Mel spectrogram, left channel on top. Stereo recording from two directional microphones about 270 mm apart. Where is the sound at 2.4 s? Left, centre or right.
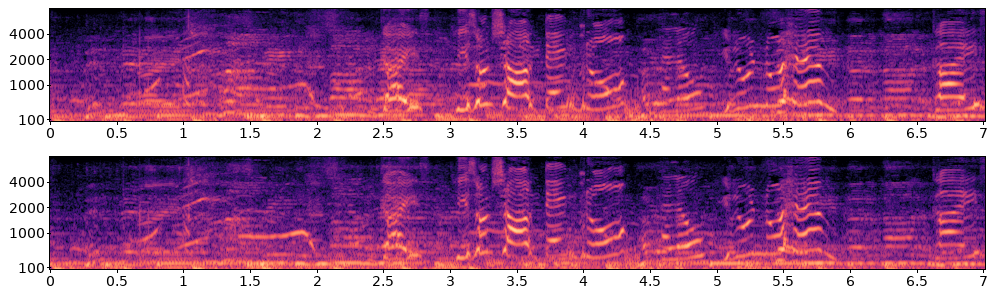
Centre.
